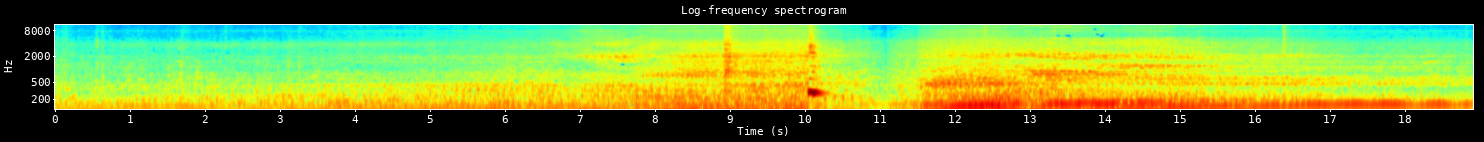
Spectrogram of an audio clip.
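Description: A motor vehicle's engine running steadily, growing louder over the first several seconds. There is a sharp knock about ten seconds in and a short dip, then the engine runs louder again.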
